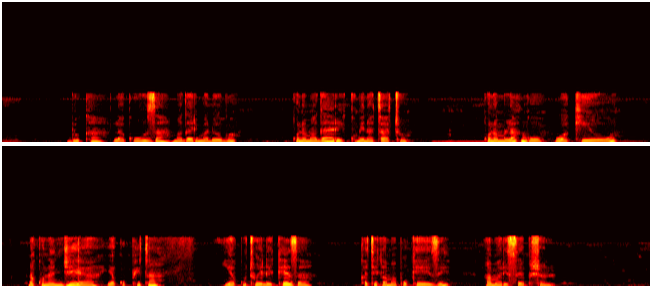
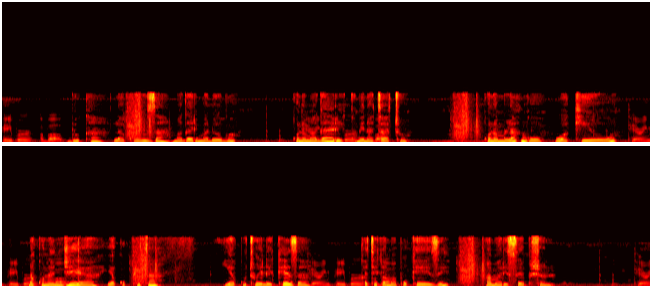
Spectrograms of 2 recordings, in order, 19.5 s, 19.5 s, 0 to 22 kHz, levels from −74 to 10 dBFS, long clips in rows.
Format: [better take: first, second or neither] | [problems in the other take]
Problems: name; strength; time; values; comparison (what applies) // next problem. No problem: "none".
first | background sound (Tearing); 15 dB below the speech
